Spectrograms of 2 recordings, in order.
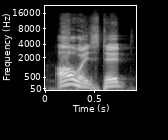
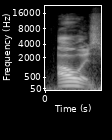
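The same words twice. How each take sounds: First: Always, dude. with ALWAYS punched louder; emphatic always. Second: Said in the usual way. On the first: Real, not acted. Streamer hyping his support, ALWAYS stressed loud. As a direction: lean hard on ALWAYS, rising.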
